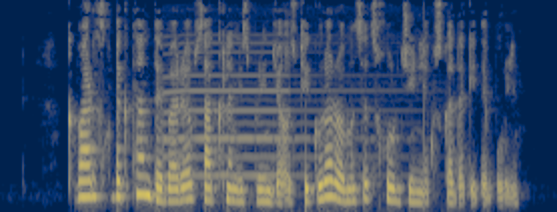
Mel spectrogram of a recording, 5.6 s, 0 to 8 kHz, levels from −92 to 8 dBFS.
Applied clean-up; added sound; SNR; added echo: none; Keyboard (musical); 17 dB; none.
